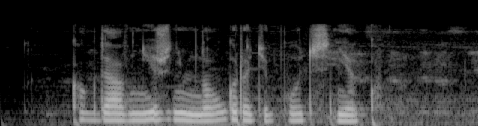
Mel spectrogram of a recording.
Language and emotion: Russian, neutral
